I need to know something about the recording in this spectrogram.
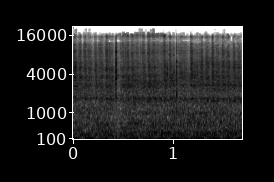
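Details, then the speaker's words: Package-unit air conditioner compressor trying to start: a heavy, steady low buzz that never runs up to speed. The compressor hums but won't start; a failed capacitor is suspected, though the compressor itself is not ruled out. "y el 20 está controlando lo que es el ponerle un poniendo sua como que quiere arrancar y no quiere arrancar el compresor"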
